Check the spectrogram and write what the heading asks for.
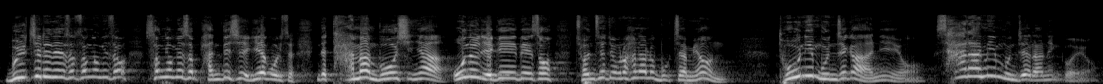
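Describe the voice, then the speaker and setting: A man's voice: very high voice, very animated, a little fast. A man preaching a Sunday sermon as pastor, telling stories and putting questions to the congregation. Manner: storytelling, asks the congregation questions and answers them. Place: church sanctuary.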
